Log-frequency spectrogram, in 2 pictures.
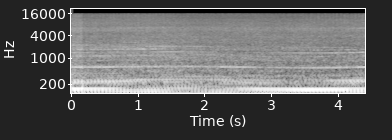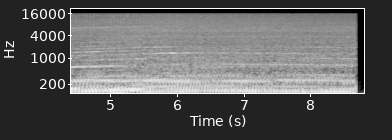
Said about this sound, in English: Sounds like any other engine. It sounds like combustion. You hear a big supercharger whining like crazy.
